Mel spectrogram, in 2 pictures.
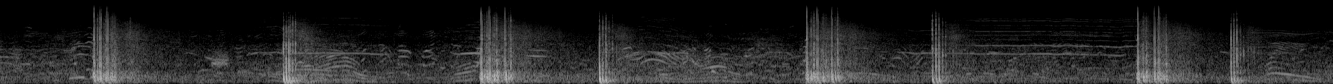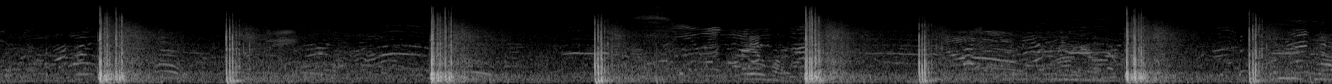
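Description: Aerial firework shells burst with sharp booms.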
